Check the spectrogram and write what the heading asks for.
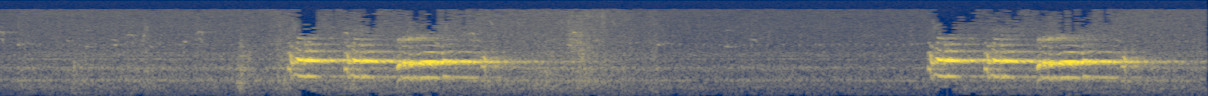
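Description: A bird calls twice, about three seconds apart, each call about a second long, over a faint steady background.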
